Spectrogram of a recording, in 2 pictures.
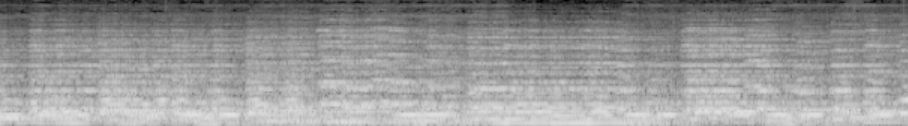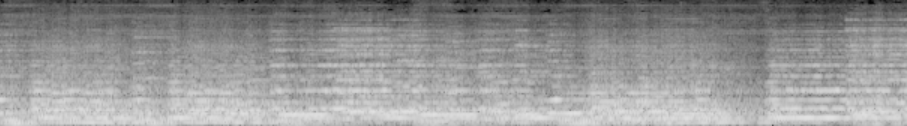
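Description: Theatre organ playing full sustained chords over a heavy bass line.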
